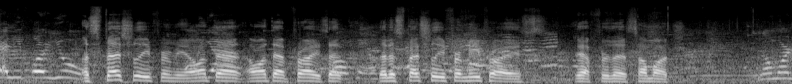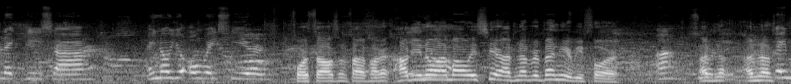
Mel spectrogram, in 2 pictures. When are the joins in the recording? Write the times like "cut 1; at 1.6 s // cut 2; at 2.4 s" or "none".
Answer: none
